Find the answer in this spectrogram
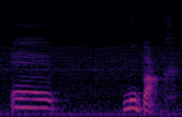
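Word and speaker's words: Eid Mubarak: Ah, sorry, it's Ed Mubak. Okay. Yeah, I'm so sorry. I always mispronounce stuff, so I try not to pronounce exotic things because I will end up mispronouncing it.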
